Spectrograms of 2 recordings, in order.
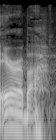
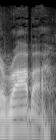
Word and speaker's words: Araba: Some pronounce it Araba, but the Araba, which would be the desert area that would be south of the 21st century.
